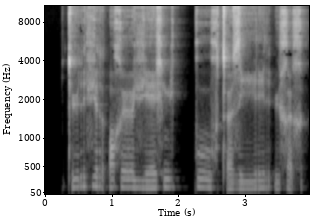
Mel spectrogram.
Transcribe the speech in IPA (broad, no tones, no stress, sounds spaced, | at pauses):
tʼ y r fʲ œ r ʔ ɔ x øː vʲ eː x mʲ e kː uː x tʼ œ z iː ɾ iː r ʔ y x œ x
